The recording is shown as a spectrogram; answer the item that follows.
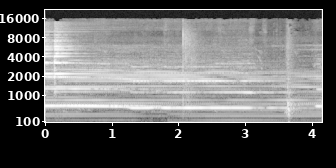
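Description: Background music led by a flute-like wind instrument holding a long note that steps down a little over a second in. A bright bell-like chime rings out at the start and dies away, and a sharp click comes near the end.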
